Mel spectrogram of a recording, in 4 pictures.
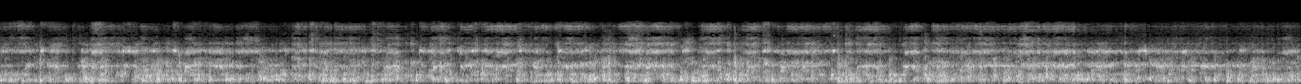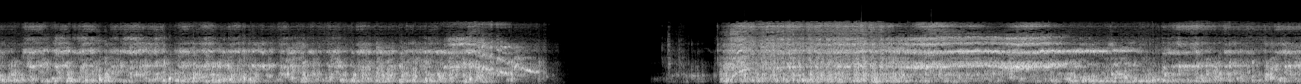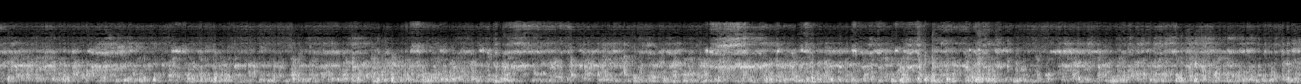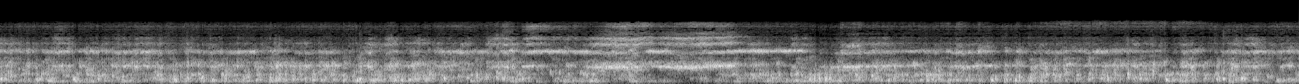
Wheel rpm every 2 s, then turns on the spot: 230, 230, 230, 230, 230, 230, 230, 230, 220, 30, 150, 230, 230, 230, 230, 230, 230, 230, 240, 230, 230, 240, 230, 230, 230, 230.
none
